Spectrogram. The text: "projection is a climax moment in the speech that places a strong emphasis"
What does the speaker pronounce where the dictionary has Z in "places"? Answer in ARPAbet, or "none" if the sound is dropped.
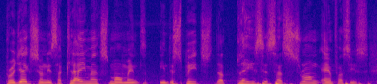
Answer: S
